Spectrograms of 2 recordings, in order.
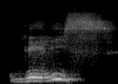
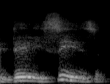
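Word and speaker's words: Délices: far he was from de lis i know that many people uh like to say daily sees but i prefer delis yeah their pronunciation that's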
